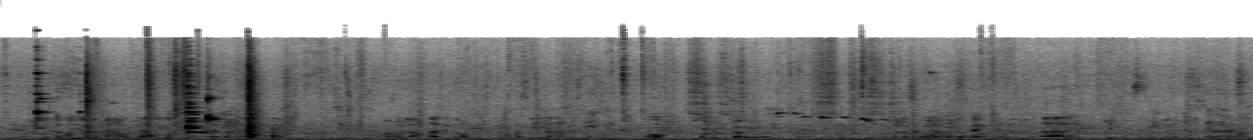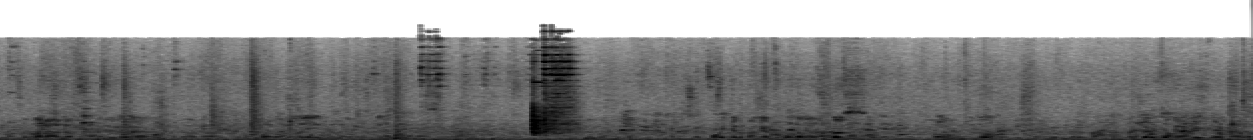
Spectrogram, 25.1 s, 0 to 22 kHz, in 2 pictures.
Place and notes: Sounds of the restaurant onboard of a Caledonian MacBrayne ferry to the Isle of Islay.
Recorded with a Sound Devices MixPre-6 mkII and a pair of stereo LOM Uši Pro.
